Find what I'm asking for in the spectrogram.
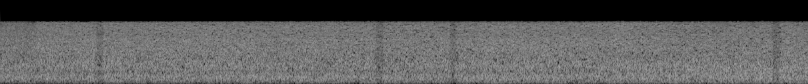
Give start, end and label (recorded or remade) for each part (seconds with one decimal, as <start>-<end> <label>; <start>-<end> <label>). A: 0.0-2.8 remade; 2.8-3.3 recorded; 3.3-4.5 remade; 4.5-8.1 recorded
